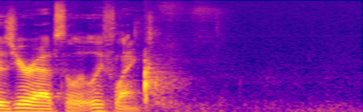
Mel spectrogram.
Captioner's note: dice rolling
